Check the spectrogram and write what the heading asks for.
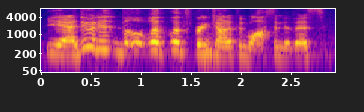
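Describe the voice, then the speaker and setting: A woman's voice: medium pitch, animated, brisk, sharp tone. A young woman co-hosting a live podcast, giggling and swearing in casual chat. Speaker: podcast co-host.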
